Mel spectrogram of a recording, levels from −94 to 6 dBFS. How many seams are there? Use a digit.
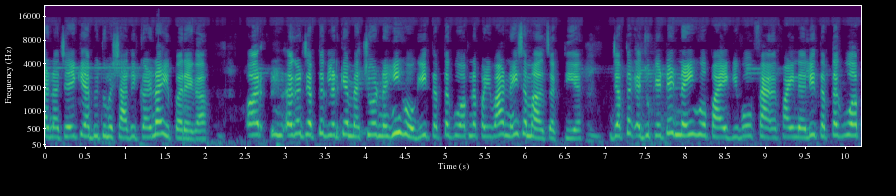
0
